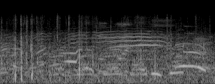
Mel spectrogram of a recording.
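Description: Spectators shouting encouragement to runners, several voices calling out, with no words clear.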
